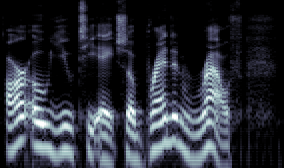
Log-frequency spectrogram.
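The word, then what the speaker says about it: Routh: like to see Brandon Ralph I think you mean it's pronounced it ro you th so Brandon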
